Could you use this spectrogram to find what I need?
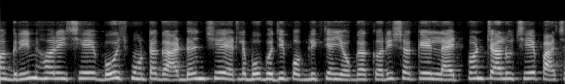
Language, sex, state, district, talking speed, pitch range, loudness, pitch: Gujarati, female, Gujarat, Gandhinagar, 220 wpm, 245-270 Hz, -18 LUFS, 260 Hz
